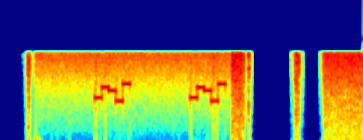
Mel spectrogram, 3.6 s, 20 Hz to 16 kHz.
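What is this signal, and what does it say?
Five-tone selective call (ZVEI), heard as quick runs of five tones, tones of about 70 ms. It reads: 25416 25416
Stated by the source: Received by SDR as a ZVEI five-tone call.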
